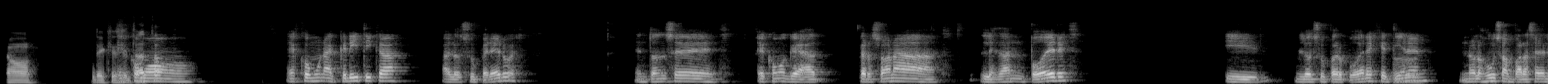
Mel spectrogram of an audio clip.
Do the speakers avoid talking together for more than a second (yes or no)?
yes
